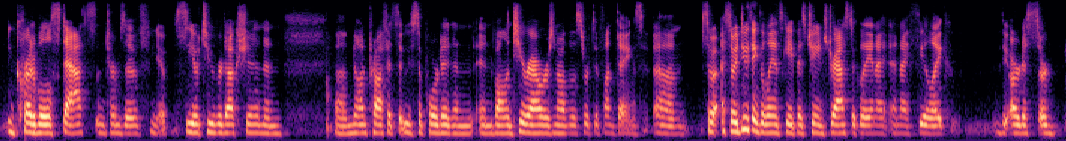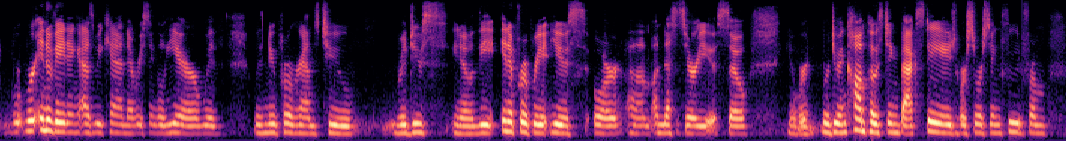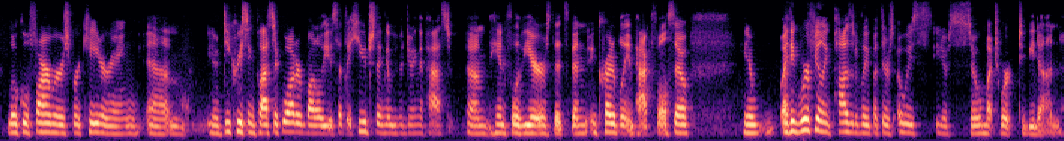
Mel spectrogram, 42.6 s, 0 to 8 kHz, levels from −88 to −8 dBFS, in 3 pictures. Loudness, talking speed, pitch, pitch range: -19 LUFS, 180 wpm, 175 Hz, 170-190 Hz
